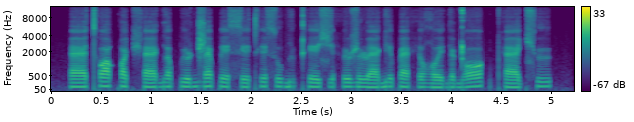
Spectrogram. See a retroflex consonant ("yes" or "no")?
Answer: yes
